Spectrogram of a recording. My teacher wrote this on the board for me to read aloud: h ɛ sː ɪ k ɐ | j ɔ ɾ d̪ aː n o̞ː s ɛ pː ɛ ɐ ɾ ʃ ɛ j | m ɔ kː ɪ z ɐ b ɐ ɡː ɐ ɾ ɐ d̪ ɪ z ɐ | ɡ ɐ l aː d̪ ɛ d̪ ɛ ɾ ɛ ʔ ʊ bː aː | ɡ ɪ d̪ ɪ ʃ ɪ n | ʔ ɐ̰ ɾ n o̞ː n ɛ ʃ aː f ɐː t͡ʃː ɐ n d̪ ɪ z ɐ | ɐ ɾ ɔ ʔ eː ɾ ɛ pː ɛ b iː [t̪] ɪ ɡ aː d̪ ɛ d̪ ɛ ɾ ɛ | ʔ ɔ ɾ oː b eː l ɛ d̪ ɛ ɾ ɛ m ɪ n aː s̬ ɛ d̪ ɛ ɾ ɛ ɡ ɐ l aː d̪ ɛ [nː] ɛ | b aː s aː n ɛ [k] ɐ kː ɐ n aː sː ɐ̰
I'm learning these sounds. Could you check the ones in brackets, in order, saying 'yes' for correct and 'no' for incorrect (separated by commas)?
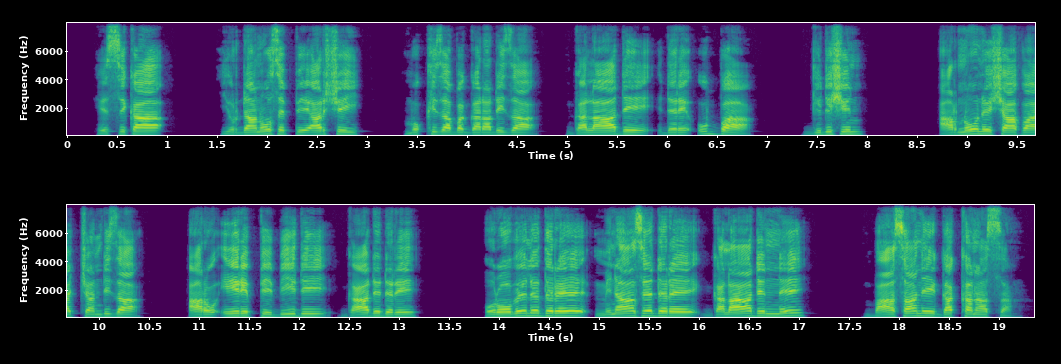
no, yes, no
